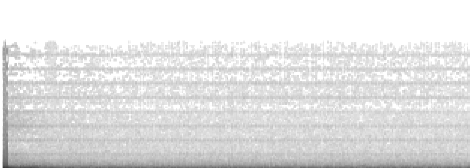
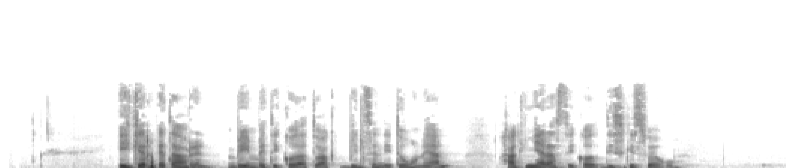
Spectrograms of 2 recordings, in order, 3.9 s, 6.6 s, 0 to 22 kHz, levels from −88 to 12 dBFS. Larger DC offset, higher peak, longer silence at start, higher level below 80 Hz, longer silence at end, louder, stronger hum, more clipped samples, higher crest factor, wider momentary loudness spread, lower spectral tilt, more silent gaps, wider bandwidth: neither; about the same, -4 dBFS vs -2 dBFS; second, 0 s vs 1 s; first, -30 dBFS vs -50 dBFS; second, 0 s vs 0.9 s; second, -33 LUFS vs -25 LUFS; neither; neither; about the same, 22 dB vs 22 dB; second, 8 LU vs 11 LU; about the same, -7 dB/octave vs -6.5 dB/octave; neither; first, 16.5 kHz vs 11 kHz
